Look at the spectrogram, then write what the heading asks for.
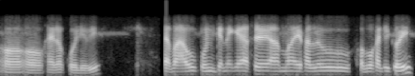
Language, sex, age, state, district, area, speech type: Assamese, male, 60+, Assam, Lakhimpur, urban, conversation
